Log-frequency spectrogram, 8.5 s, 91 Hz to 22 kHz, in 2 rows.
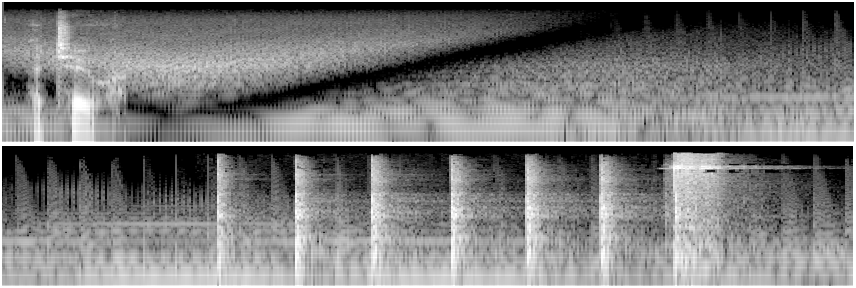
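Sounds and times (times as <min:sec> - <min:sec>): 
speech: 0:00.3 - 0:00.6
hammer striking a metal padlock in hilly woods: 0:05.3 - 0:08.2.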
